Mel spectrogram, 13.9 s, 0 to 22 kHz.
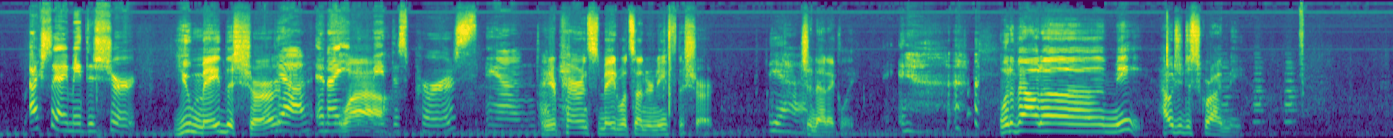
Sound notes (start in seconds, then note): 8.9 laughs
